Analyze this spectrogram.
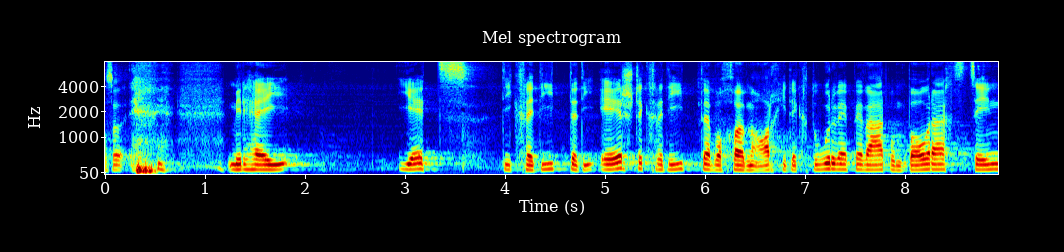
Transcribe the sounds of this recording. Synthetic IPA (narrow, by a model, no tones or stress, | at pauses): ɑso | mɪɾɦɛɪ | jɛt͡s | d̥ikʰɾɛdit̪ːəd̥iʔɛːɾʃtəkʰɾɛd̪itːəʋoχœməɑɾχit̪ɛkʰt̪uːɾvɛt̚b̥evæɾb̥ʊntb̥ɔwɾæχst͡sɛn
